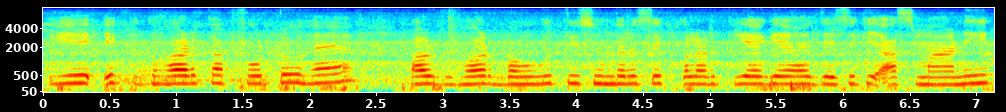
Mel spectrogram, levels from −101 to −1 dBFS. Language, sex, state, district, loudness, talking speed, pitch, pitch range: Hindi, female, Bihar, West Champaran, -17 LUFS, 160 wpm, 230 Hz, 225-240 Hz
